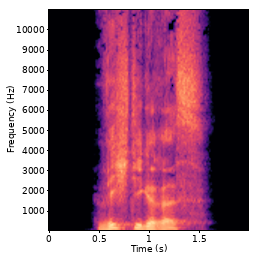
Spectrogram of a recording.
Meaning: strong/mixed nominative/accusative neuter singular comparative degree of wichtig
- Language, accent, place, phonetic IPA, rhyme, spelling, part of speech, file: German, Germany, Berlin, [ˈvɪçtɪɡəʁəs], -ɪçtɪɡəʁəs, wichtigeres, adjective, De-wichtigeres.ogg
